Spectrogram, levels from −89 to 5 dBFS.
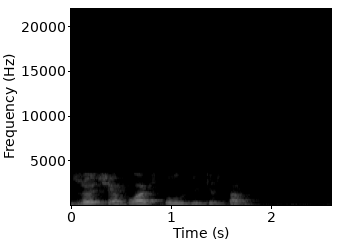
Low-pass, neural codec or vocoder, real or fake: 3.6 kHz; vocoder, 22.05 kHz, 80 mel bands, Vocos; fake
